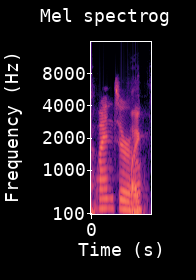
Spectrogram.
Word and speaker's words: Weinzierl: Weinzierl. Like you just said it.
